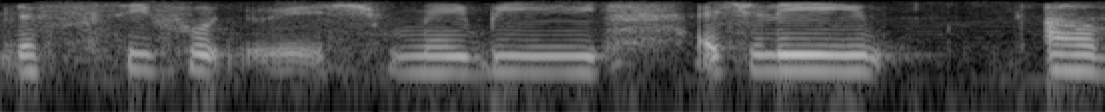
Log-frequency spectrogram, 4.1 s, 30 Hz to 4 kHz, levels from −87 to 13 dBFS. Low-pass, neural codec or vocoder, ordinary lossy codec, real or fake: 3.6 kHz; codec, 44.1 kHz, 7.8 kbps, DAC; MP3, 32 kbps; fake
